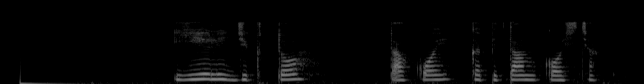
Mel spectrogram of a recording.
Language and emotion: Russian, neutral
